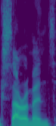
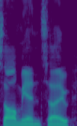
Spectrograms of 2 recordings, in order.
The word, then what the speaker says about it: Sarmiento: I keep saying Saramento. It's not Saramento. It's nothing like Saramento. It's Sarmiento.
